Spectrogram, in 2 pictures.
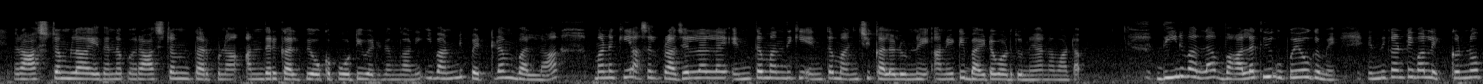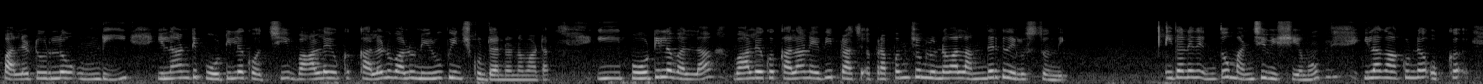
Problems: none marked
